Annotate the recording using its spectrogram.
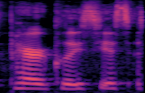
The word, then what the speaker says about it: Paracelsus: There was a footnote about I think I pronounced it Paracelsus or Pericles, but it's Paracelsus.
